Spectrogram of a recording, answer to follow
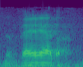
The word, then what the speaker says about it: Nevada: Simmons to pronounce the name of the state correctly it's Nevada man you have to give up all of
